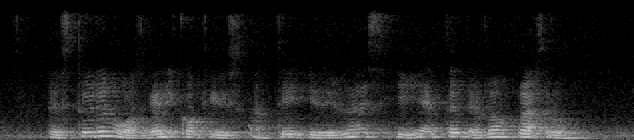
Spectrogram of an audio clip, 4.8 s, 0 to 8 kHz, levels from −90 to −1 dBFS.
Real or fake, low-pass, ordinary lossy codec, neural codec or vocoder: real; 7.2 kHz; none; none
